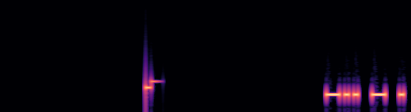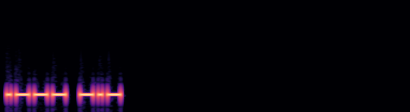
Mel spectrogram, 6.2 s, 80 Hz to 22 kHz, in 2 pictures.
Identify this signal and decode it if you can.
Morse code, heard as a keyed tone, about 36 wpm, 700 Hz. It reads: DTEJK
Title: Code Groups - 5 Letters - 35wpm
